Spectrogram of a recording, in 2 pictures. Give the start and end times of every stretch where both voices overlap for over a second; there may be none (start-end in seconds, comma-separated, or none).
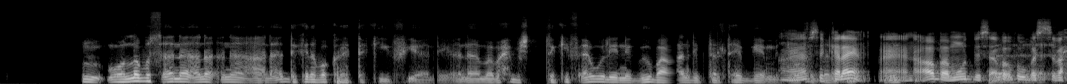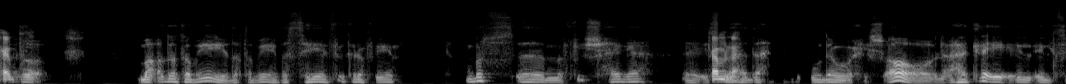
7.8-9.1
